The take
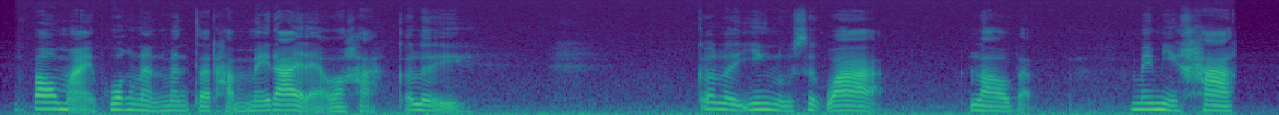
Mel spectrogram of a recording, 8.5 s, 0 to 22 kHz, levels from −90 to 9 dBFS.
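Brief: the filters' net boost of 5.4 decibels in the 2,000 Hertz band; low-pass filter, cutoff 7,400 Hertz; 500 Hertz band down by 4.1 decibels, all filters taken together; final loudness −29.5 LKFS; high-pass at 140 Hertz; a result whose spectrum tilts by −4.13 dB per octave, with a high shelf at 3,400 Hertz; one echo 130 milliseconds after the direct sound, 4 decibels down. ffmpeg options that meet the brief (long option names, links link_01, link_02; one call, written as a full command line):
ffmpeg -i in.wav -af "highpass=140,lowpass=7400,equalizer=frequency=500:width_type=o:gain=-6,equalizer=frequency=2000:width_type=o:gain=5.5,highshelf=frequency=3400:gain=7,aecho=1:1:130:0.631,volume=-8dB" out.wav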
